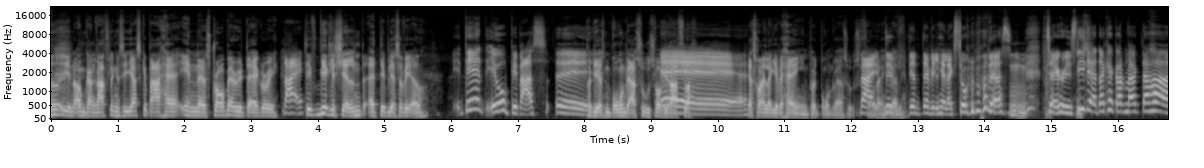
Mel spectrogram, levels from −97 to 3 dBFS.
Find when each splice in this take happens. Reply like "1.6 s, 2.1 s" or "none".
15.4 s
